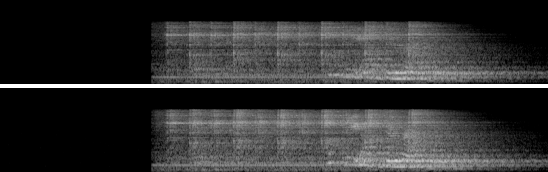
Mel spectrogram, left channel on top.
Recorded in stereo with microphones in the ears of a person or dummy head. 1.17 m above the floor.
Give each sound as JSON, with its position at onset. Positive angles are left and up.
{"t": 1.5, "sound": "ticking", "side_deg": 25, "distance_m": 4.5}
{"t": 3.3, "sound": "a woman speaking", "side_deg": -65, "distance_m": 4.5}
